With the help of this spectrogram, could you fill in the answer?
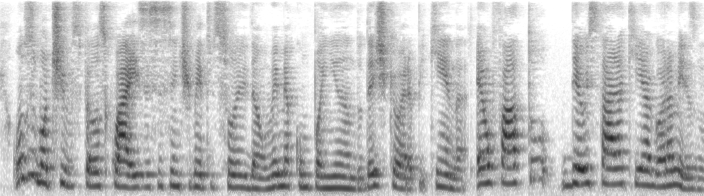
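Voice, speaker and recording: With hardly any pauses, a woman talks at a very fast pace and medium pitch, her intonation lively, against noticeable background noise. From Brazil (Piauí, Brasília). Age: 20s. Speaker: YouTuber. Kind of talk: casual vlog monologue.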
